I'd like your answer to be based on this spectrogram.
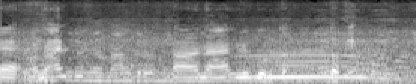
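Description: An Andhra buffalo lets out a long, loud moo at a busy cattle market, with people talking nearby.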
